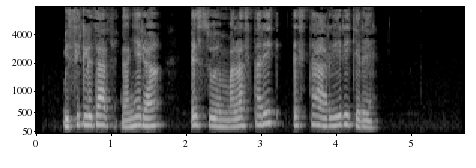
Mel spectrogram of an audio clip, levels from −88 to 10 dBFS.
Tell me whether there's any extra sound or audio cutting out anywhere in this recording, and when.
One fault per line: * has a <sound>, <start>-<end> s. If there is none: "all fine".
all fine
